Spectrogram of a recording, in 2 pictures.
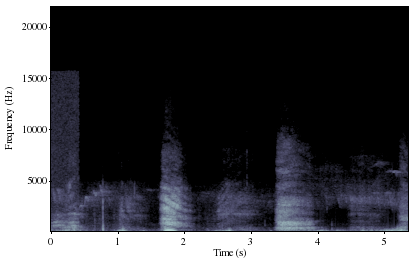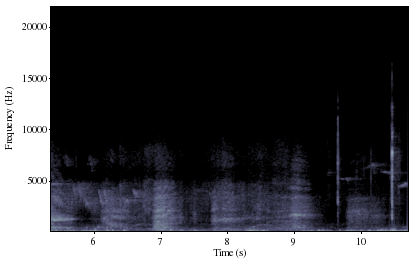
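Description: A rock climber's breathing under effort: repeated forceful exhales while pulling through hard moves, with a short voiced grunt about two seconds in.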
